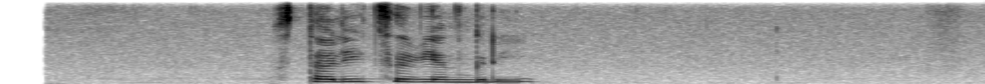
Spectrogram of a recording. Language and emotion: Russian, neutral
